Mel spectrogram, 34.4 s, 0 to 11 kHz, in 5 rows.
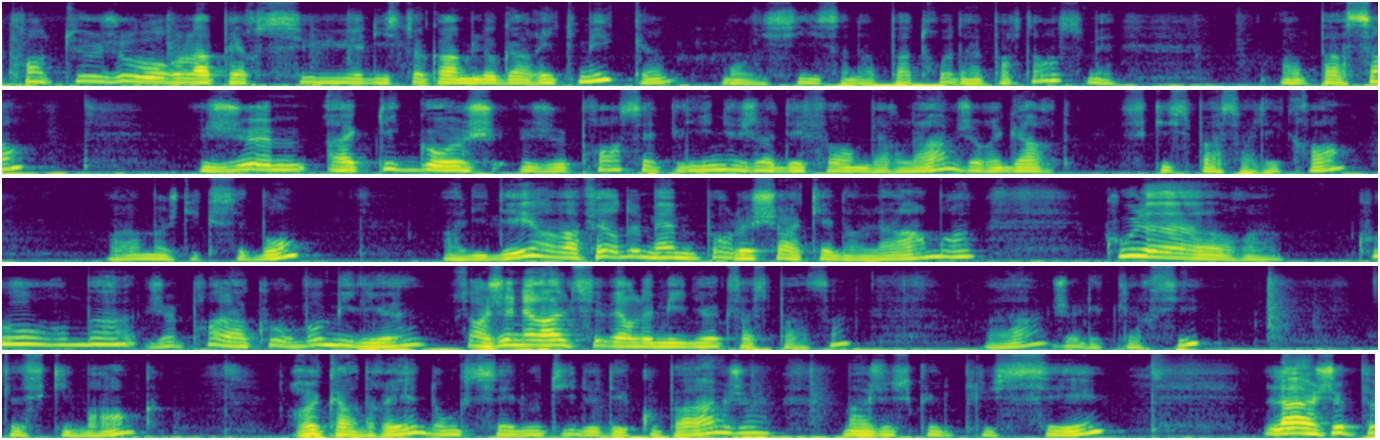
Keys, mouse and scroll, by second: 3.2-5.8 drag, 8.8-14.9 drag, 15.8 click, 18.1 click, 19.3 click, 20.5 click, 22.5-26.1 drag, 26.9 click, 32.0 click.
